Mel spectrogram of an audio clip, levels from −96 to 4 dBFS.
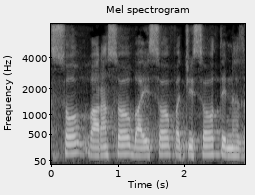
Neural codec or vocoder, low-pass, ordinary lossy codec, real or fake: codec, 16 kHz, 4 kbps, X-Codec, WavLM features, trained on Multilingual LibriSpeech; none; none; fake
